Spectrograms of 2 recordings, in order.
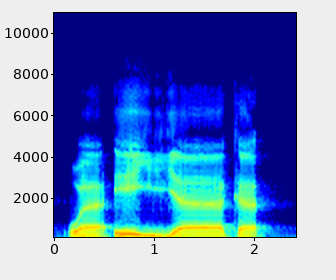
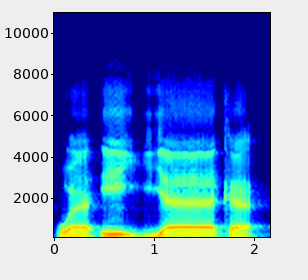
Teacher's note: intonasi kita yang meningkat pada ya karena huruf ya yang 2 harokat.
